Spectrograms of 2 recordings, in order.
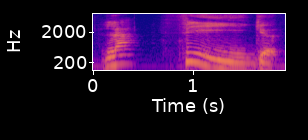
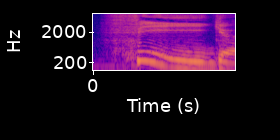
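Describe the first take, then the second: First: Slowed model word. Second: Said in the usual way. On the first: Shown as a demonstration. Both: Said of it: "comme par exemple".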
